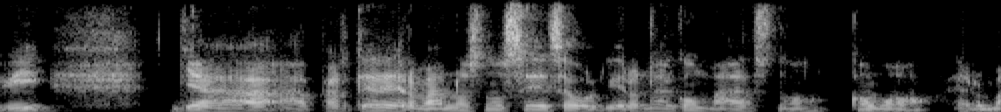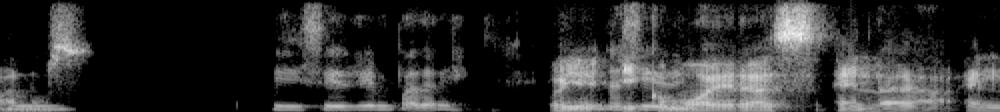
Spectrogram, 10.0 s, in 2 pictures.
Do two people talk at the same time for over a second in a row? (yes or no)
no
